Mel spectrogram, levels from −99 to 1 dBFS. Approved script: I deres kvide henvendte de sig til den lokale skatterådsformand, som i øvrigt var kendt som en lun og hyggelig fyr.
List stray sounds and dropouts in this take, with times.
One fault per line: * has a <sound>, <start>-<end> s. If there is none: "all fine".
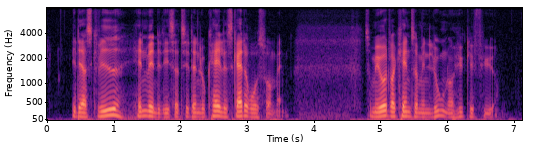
all fine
